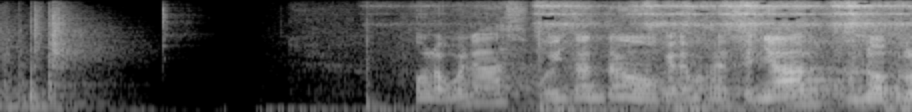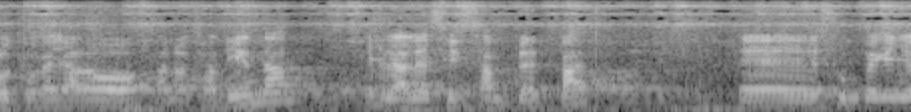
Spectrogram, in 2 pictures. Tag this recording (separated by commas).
Speech, Music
